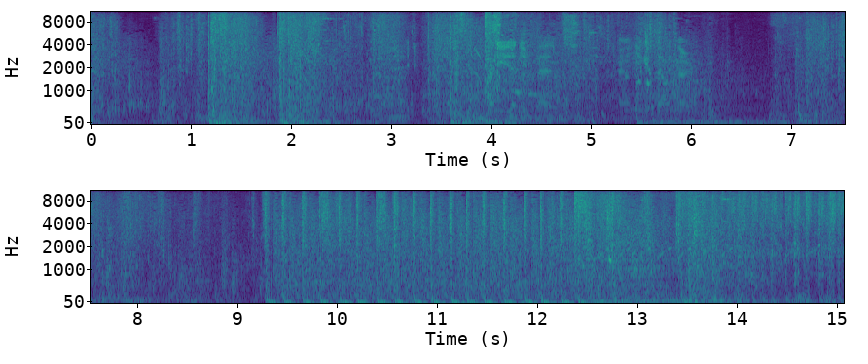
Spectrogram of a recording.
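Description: Rapid gunfire from a new shotgun in a video game, loud and dense throughout with repeated bursts, becoming a steady rhythmic stream of shots in the second half, with game sounds mixed in.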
